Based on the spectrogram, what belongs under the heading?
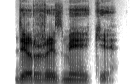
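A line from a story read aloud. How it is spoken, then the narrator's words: Muttering. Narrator (Russian): буркнула Чуа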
